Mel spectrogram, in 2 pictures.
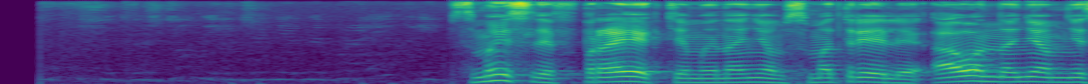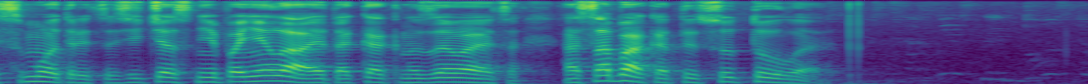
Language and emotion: Russian, angry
